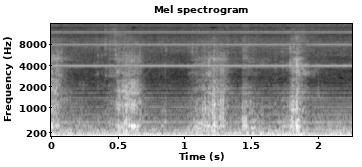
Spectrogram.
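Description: Close-up crunchy chewing of a mouthful of peanuts, four or so crunches about half a second apart, over a steady low electrical hum.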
